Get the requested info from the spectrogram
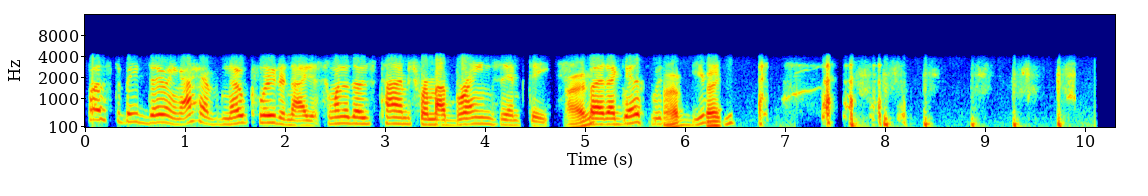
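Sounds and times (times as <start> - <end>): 
speech: 0.4 - 6.6
laughter: 6.8 - 8.2
sick man coughing: 7.7 - 10.0.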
